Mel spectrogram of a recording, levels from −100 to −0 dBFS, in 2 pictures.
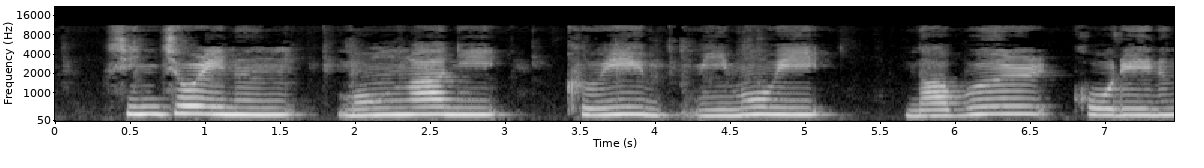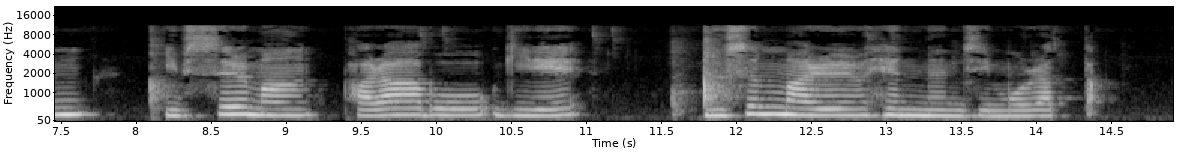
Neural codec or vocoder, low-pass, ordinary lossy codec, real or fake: none; 10.8 kHz; MP3, 48 kbps; real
